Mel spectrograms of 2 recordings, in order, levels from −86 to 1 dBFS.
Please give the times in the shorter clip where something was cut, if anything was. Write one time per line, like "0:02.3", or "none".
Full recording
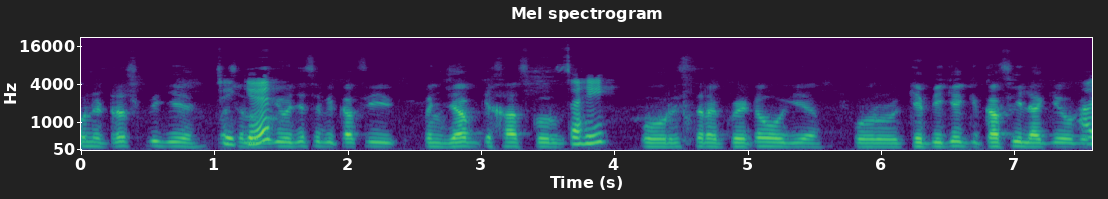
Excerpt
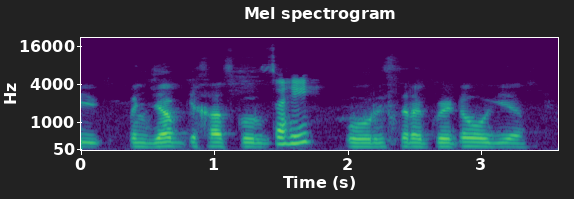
none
